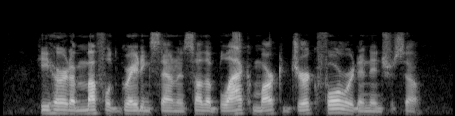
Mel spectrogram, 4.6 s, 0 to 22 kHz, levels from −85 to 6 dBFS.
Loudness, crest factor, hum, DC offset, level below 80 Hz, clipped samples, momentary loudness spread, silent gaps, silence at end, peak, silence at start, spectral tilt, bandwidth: -21 LUFS; 22 dB; none; under 0.1%; -66 dBFS; under 0.1%; 12 LU; none; 0.4 s; 0 dBFS; 0.4 s; -4 dB/octave; 7.2 kHz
